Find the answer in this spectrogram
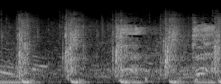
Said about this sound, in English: Everybody clap your hands. Let's see what happens. Clap your hands.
